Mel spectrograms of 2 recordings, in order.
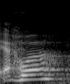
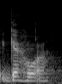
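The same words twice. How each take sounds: First: قهوة said "ahwa", no q; dropped qaf. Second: قهوة said "gehwa", hard g first; Saudi g for qaf. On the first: Offering another option, قهوة as "ahwa". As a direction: start قهوة on a vowel, ending in "a". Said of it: "or you could say". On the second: Explaining how Saudis say coffee, قهوة with a g. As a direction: turn the ق of قهوة into g. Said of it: "You pronounce the qaf as a g". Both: Shown as a demonstration.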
